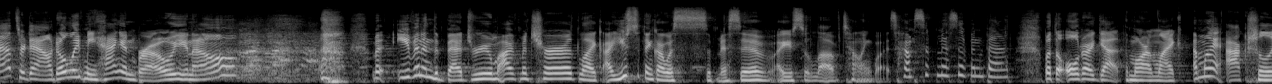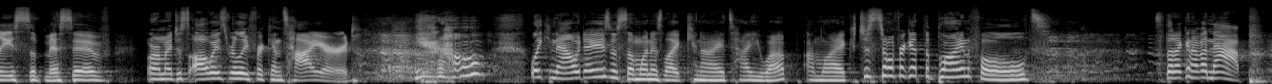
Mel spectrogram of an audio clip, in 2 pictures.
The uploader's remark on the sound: Recorded 16 September 2022 at 21Soho in London.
